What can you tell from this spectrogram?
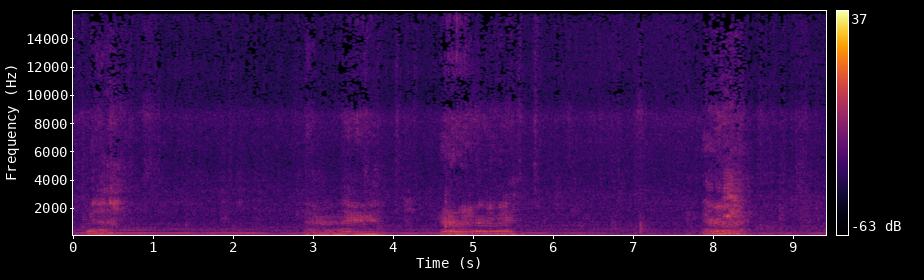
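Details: American bulldog fighting a German Shepherd and a Maltese: rough, throaty growling bursts roughly every three to four seconds, separated by quieter gaps, over a steady low electrical-sounding hum.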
